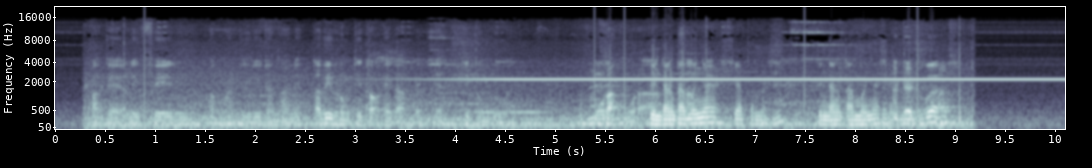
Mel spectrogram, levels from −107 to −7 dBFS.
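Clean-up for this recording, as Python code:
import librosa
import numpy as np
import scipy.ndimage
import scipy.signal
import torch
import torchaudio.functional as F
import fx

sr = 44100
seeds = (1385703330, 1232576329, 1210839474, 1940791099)

y = fx.fix_declip(x, sr, threshold_db=-7.0)
y = fx.fix_declick_ar(y, sr, threshold=10.0)
y = fx.notch(y, sr, hz=2200.0, q=30.0)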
